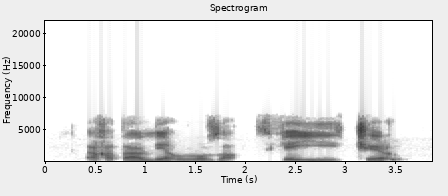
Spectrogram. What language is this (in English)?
Kabyle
